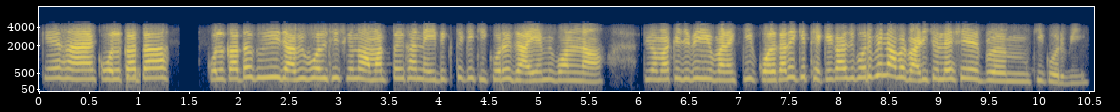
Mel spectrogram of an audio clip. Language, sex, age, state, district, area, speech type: Bengali, female, 30-45, West Bengal, Nadia, rural, conversation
